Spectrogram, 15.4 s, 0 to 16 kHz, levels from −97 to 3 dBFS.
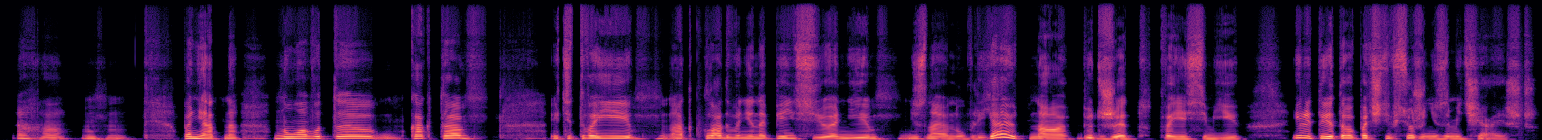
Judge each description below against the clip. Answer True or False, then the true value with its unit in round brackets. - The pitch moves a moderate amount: True (4.6 semitones)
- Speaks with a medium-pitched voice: True (165 Hz)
